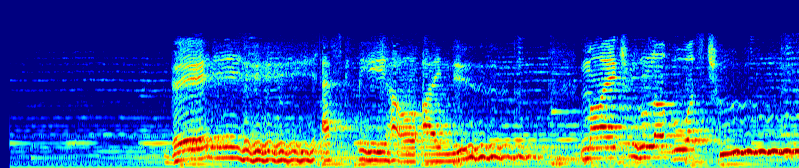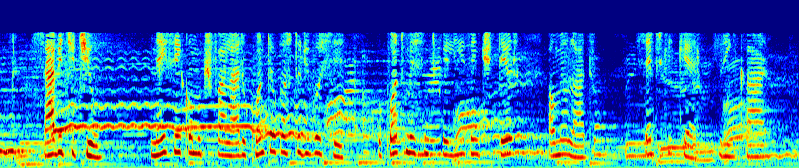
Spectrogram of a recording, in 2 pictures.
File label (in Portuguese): Aniversário Tio Infantil Masculino; Telemensagens 2017; Aniversários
